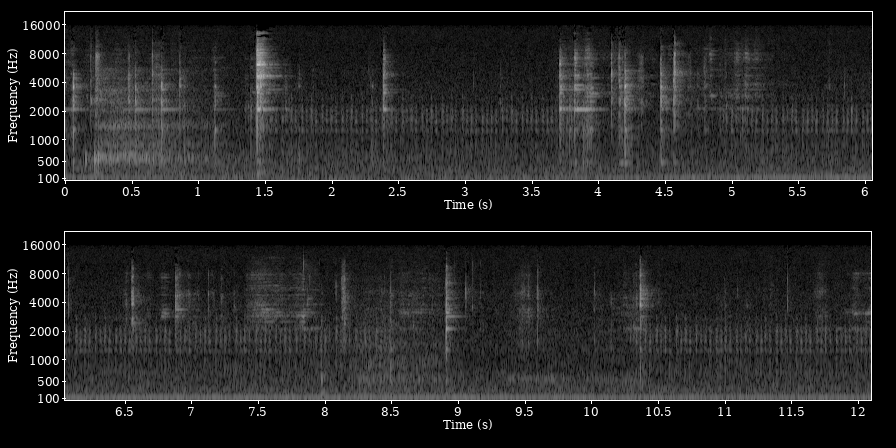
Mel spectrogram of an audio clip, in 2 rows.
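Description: Light metal clicks and clinks of a small screwdriver prying the lock-washer tabs on the upper bearing's retaining nut of a Federal Signal Model 2 siren rotor: one sharp click about a second and a half in, a cluster of clinks around four seconds, then scattered faint ticks.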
